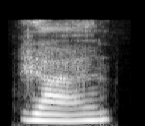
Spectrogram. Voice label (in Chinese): "染", Chinese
